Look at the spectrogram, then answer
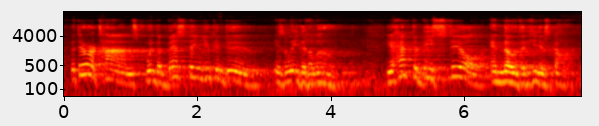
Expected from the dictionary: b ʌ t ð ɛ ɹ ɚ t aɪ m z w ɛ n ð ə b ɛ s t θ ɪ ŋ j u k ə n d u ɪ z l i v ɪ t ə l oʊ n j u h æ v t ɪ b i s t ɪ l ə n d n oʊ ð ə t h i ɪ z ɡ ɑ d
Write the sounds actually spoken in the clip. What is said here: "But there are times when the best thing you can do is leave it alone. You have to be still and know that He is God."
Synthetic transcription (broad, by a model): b ʌ t ð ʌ ɹ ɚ t aɪ m z w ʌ n ð ə b ɛ s t θ ɪ ŋ j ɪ k ə n d u ɪ z l i v ɪ t ə l oʊ n j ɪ h æ f t ɪ b i s t ɪ l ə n n oʊ ð ə t h i ɪ z ɡ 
